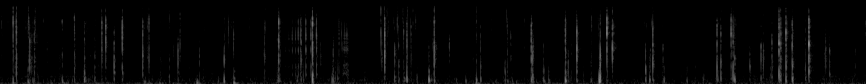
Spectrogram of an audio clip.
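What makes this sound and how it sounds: Fingertips press and rub the clear plastic cellophane sealing a small rectangular brown cardboard box held in both hands, making it crinkle. The result is a quiet, dense stream of sharp, bright crackles and crinkles with a thin hiss underneath and very little low end.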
